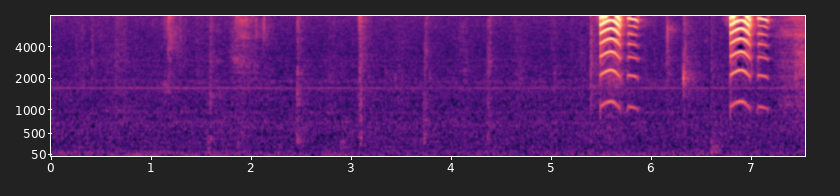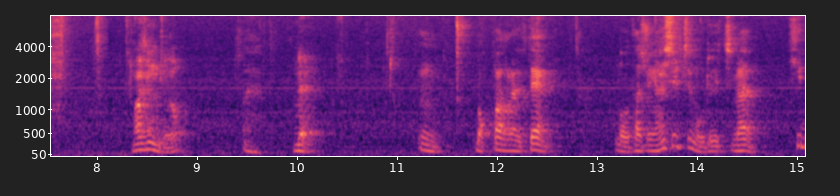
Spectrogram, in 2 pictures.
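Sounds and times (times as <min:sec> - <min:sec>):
crunchy chewing: 0:00.1 - 0:08.4
loud high squeaks: 0:05.5 - 0:05.9, 0:06.8 - 0:07.3.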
